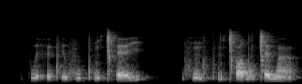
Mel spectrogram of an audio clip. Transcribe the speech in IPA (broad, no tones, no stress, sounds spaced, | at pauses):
kʷ e h ʏ tʼ e xʷ ɘ kʷʼ ĩ ǀʰ ɛ i̯ | xʷ ĩ d ɘ kʷʼ ɐ̃ ǀʰ ɛ dˤ ĩ ǀ ɛ w ɐ̃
